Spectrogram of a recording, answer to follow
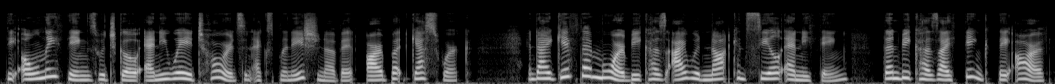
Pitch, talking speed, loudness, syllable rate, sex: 235 Hz, 200 wpm, -18 LUFS, 5.6 syllables/s, female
